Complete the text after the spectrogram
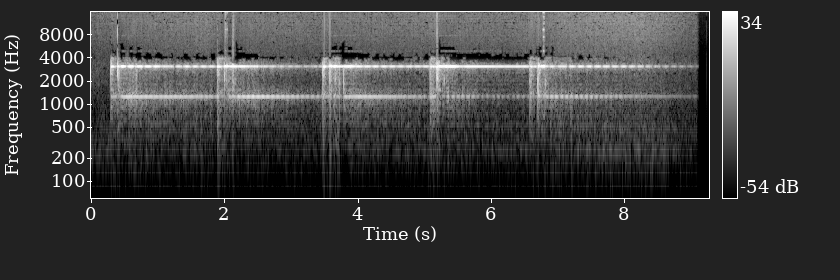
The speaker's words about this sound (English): if you don't start listening to Mr. Media, I'm going to have to ding my bell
